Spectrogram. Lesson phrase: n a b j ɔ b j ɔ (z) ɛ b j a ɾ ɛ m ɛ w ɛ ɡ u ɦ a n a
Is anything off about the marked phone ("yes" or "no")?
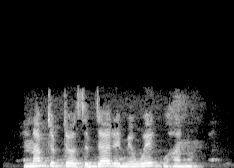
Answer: yes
